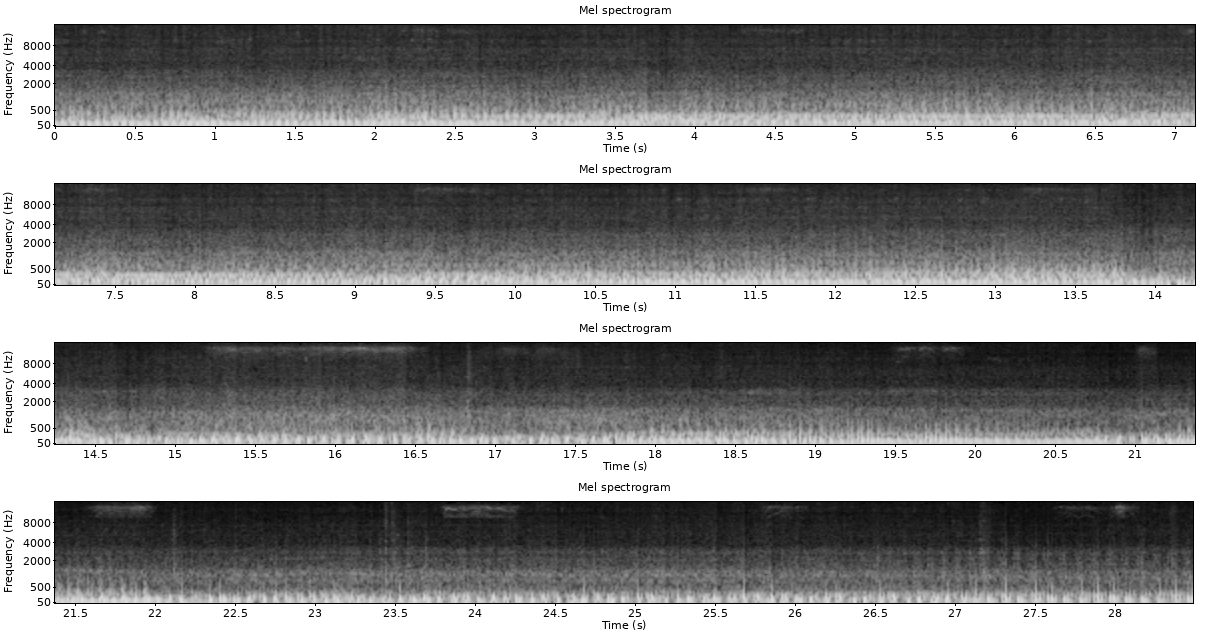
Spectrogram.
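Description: Motorcycle engine running while riding, heard from on the bike. A steady engine note holds for the first half, then about halfway through it breaks up and turns rougher and less even as the bike slows.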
